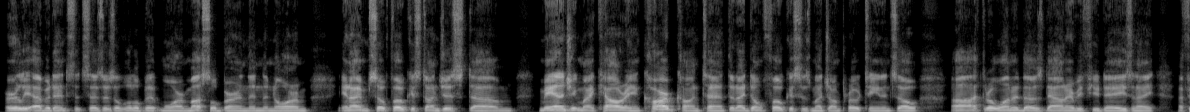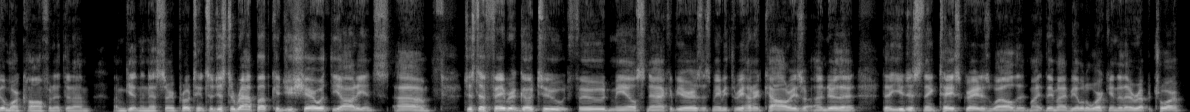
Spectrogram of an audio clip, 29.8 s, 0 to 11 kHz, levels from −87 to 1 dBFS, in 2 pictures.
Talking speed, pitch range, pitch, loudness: 215 wpm, 85-105 Hz, 95 Hz, -27 LUFS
